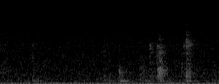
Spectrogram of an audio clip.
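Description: Scissors snipping sewing threads, a few faint short clicks in the second half.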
